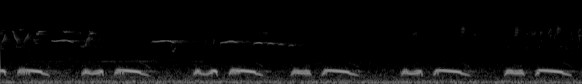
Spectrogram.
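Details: Repeated cooing from a spotted dove near a trap, a quick wavering double note leading into a longer downward-sliding coo, six phrases in a row, with high chirps and whistles of other birds above.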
